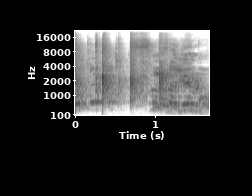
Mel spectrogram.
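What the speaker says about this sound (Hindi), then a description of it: "ये वाली ताली प्लान नहीं थी" Studio audience clapping breaks out during a lively Hindi chat-show interview, a short burst of applause mixed in with talk and laughter.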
